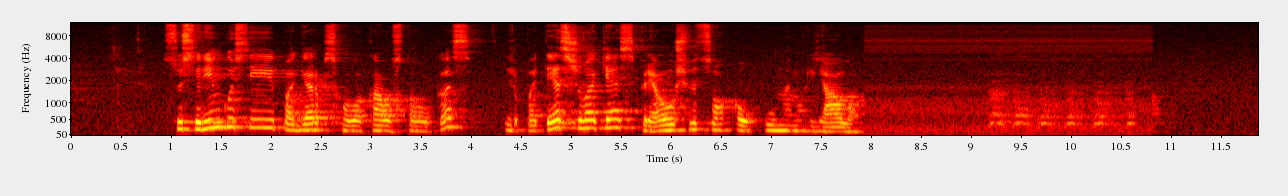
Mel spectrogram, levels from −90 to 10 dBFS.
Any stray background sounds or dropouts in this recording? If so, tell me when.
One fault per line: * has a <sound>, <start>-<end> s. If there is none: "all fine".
* has a bark, 9.1-10.7 s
